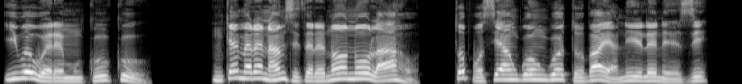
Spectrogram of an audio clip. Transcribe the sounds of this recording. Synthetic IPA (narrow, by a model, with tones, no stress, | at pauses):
i˦we˦we˨ɾe˨m̩˨ŋ̩˨ku˦u˦ku˦˨ | ŋ̩˨ke˦me˨ɾe˦na˨m̩˦s̬i˨t̬e˨ɾe˨nɔ˦nʊ˦la˨a˦ɦʊ̰˨ | tʊ˦pʊ˨sɪ˦a˦ŋ̩˦ɡʷo˦ŋ̩˦ɡʷo˦to˨ba˦ja˨niː˦le˦ne˨zi˦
